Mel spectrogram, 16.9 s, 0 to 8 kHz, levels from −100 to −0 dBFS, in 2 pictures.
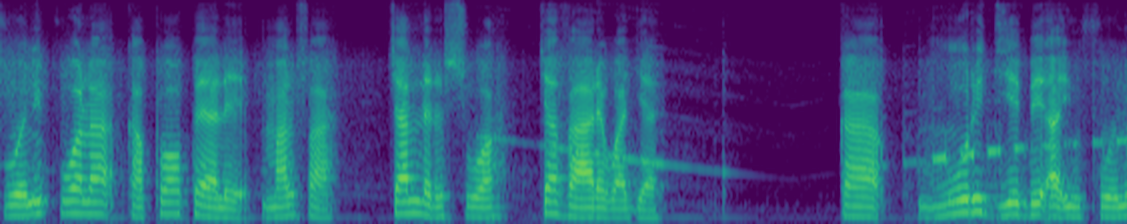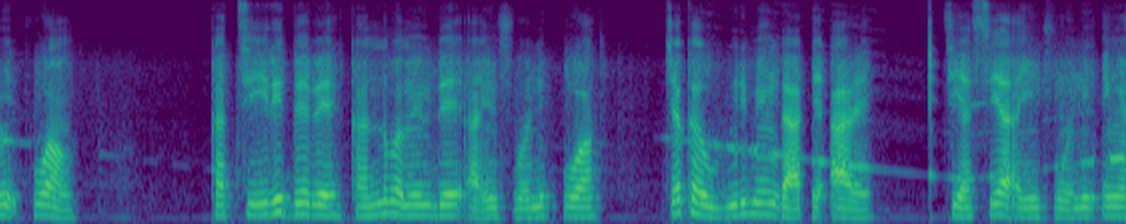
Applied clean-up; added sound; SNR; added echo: neural mask model RNNoise.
